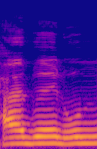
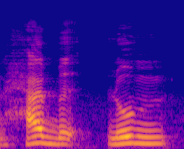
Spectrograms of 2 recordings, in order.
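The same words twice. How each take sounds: First: The echo sound flows on with no break. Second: A small break separates the echo sound. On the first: The speaker calls it right. "tapi langsung" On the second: The speaker calls it wrong. "jangan hablum, tidak seperti itu"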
